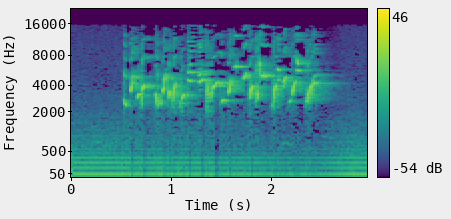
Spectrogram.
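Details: Newly caught wild European goldfinch giving a two-second burst of fast, tinkling twitter with chattering and buzzy notes, surrounded by a low steady hum.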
